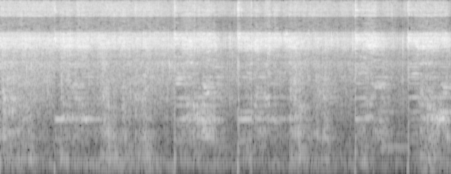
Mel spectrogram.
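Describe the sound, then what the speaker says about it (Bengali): Potato pieces with salt and turmeric frying in mustard oil: a loud, continuous sizzle close by, broken by sharp scrapes and knocks from stirring at irregular intervals. "সেই আলুগুলোকে আগে ভেজে নেব"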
